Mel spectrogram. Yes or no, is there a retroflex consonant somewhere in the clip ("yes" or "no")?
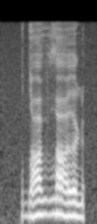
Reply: yes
